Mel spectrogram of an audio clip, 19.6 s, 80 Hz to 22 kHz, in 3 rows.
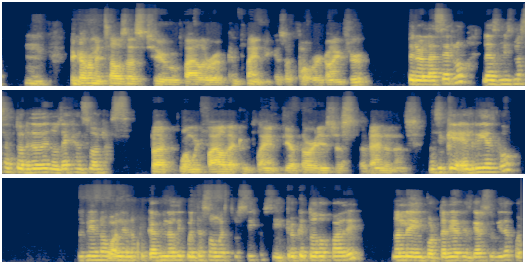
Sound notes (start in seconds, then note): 5.1 speaking Spanish; 12.1 speaking Spanish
